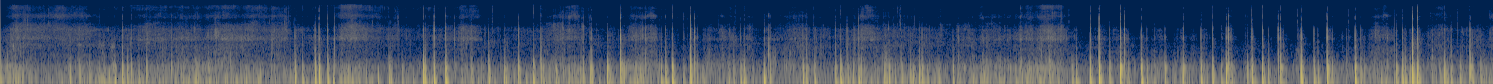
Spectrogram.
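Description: Long polished nails of both hands tap and scratch the bubbles on the plastic bubble-wrap surface of a flat padded envelope. The taps are short, dull, low thuds with almost no ring, mixed with soft scratching. They come in a steady, irregular patter that grows into denser, louder bursts toward the end.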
